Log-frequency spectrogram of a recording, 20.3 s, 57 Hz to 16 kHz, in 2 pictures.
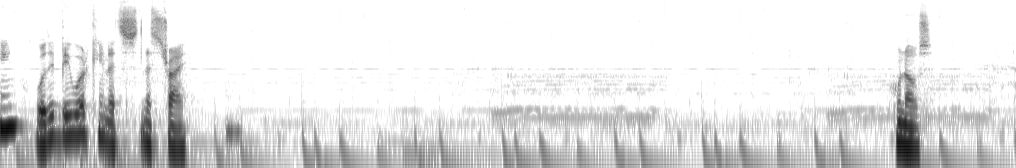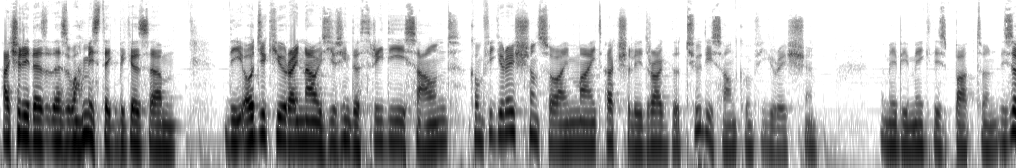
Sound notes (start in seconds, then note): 4.8 choo-choo sounds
